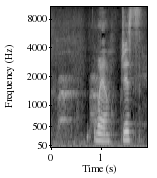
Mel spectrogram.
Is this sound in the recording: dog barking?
yes

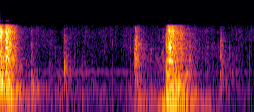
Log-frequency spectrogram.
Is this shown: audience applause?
no

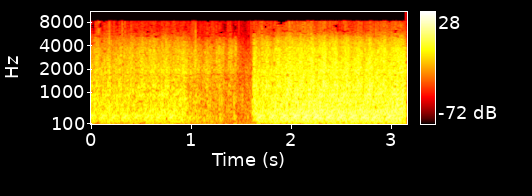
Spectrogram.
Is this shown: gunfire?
yes

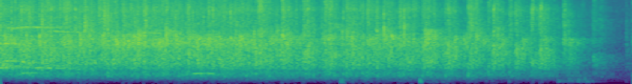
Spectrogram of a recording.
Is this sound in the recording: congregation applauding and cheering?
yes

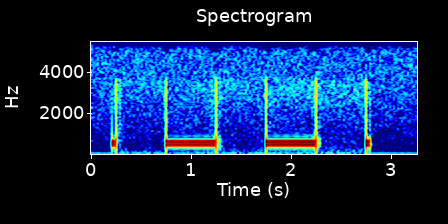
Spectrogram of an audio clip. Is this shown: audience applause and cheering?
no

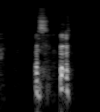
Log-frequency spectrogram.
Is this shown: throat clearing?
yes

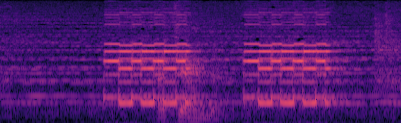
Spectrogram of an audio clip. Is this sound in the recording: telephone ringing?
yes

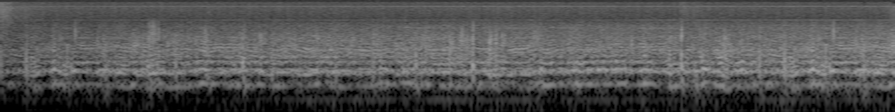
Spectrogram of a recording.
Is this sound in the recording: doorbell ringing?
no

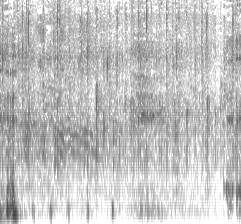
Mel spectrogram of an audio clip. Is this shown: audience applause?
yes

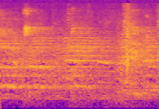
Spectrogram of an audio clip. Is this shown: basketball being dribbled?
yes

